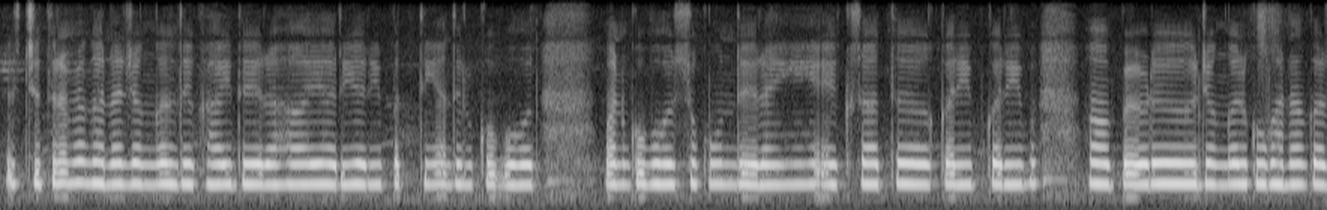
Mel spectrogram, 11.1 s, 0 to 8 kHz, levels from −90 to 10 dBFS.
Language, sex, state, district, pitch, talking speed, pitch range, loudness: Hindi, female, Bihar, Muzaffarpur, 265 Hz, 170 wpm, 260-265 Hz, -14 LUFS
